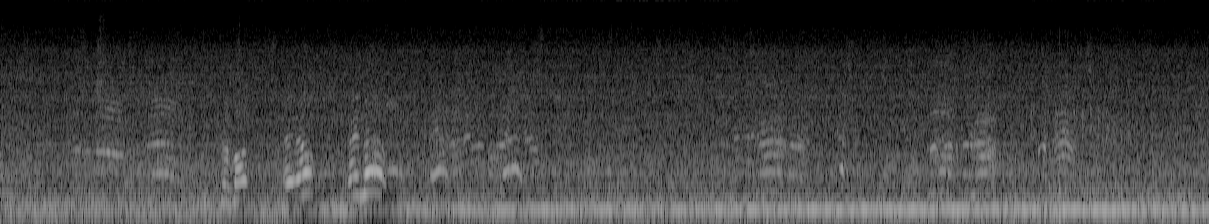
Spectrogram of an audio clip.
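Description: Players shout to each other across an open field in the distance.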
